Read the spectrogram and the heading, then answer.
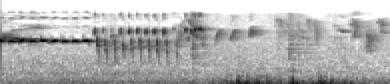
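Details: Canary song fragment: a steady whistled note followed by a quick run of pulsed high notes, then fading softer twitters with some low background rustle.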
